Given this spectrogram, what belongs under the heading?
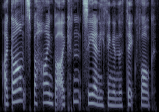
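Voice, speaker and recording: A woman's voice: medium pitch, lively intonation, moderate pace, no echo, clean studio sound, lightly acted. A woman playing an uneasy investigator, narrating her story in scripted first person, confidingly. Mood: uneasy, reflective.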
